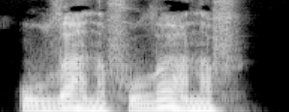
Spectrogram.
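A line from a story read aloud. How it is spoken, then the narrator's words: Grumbling. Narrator (Russian): проворчала я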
